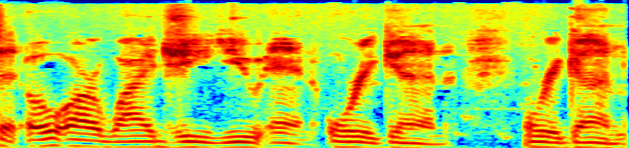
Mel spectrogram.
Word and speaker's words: Oregon: favorites are again I always just say Oh pronounce that Oh ryg un or again or a gun like that so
